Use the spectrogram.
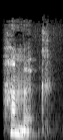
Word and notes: hummock: British English

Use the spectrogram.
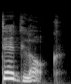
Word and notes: deadlock: British English

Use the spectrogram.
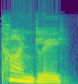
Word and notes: kindly: British English

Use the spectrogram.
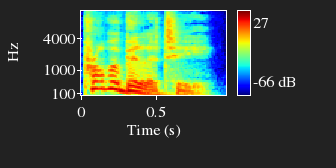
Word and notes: probability: British English

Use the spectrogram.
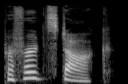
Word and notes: preferred stock: American English

